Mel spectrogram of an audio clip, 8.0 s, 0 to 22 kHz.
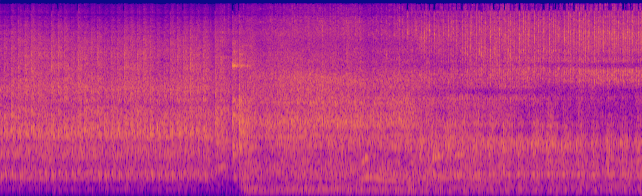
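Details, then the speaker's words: Ford F350 7.3 Powerstroke idling with valve cover off, injectors unplugged one at a time: diesel clatter roughens around three seconds as one injector is cut, showing that cylinder was firing. "I'm going to unplug each of these uh injectors one at a time if the motor stumbles when I unplug it we'll know that that injector was firing"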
